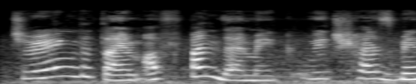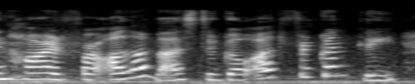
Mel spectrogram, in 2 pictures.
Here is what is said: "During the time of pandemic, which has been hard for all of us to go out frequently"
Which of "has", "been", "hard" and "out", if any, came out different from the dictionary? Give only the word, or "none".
none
